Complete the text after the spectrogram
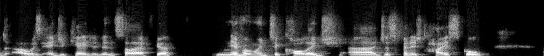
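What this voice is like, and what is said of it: South African accent. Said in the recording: “Then immigrated to South Africa. So that's probably where you hear the accent from when I was 6 years old.”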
